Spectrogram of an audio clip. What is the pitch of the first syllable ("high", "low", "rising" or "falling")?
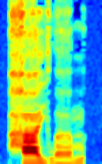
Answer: high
